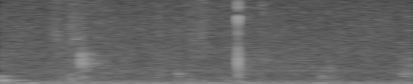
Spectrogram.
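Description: Quiet room tone with a low steady hum and one sharp small click a little over a second in.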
